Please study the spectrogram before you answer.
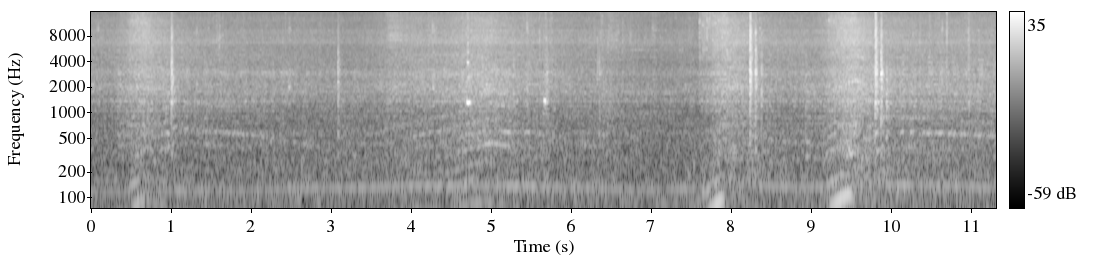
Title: Hummer H3 clunking sound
